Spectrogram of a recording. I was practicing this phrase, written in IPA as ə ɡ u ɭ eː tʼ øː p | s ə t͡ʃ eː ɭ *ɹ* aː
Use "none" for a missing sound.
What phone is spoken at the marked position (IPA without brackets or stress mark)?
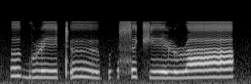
ɹ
